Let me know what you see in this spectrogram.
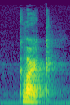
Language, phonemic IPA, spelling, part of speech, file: Dutch, /kwɑrk/, quark, noun, Nl-quark.ogg
- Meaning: quark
